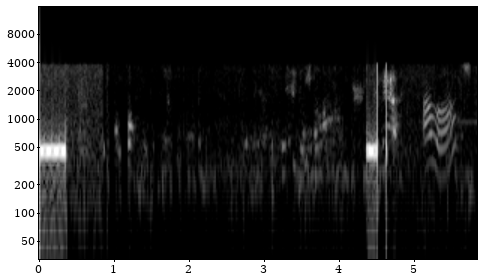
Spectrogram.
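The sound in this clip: Telephone keypad tones from pressing zero in a phone menu for a payroll-loan credit line: two short, steady beeps, the first longer, with faint muffled talk between them and a warbling electronic tone afterwards.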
